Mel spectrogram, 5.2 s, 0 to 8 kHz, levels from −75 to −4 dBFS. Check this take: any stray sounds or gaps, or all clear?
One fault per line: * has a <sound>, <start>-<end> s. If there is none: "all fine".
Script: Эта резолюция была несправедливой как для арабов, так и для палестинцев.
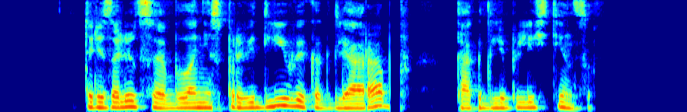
* has a dropout, 2.9-3.0 s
